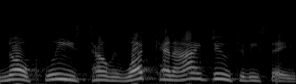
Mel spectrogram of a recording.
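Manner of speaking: pressing, desperate, urgent pleading, slow and deliberate. Retelling a story, voicing a man who asks how to be saved: imitating an urgent plea. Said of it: "The man urgently".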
